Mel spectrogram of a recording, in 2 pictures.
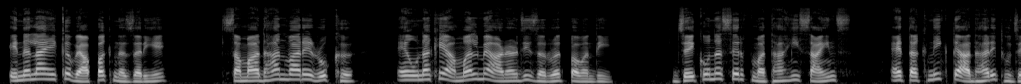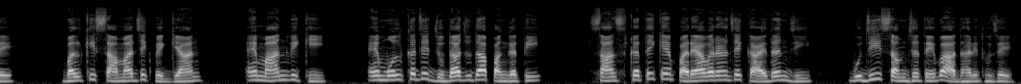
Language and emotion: Sindhi, neutral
